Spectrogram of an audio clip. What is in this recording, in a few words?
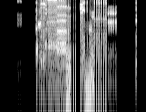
Emo Surprise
